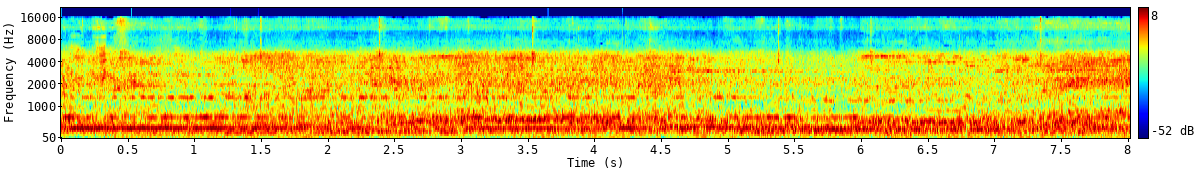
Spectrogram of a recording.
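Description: A song over the ballpark PA with the stadium crowd singing along, in long held notes over a steady crowd din.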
